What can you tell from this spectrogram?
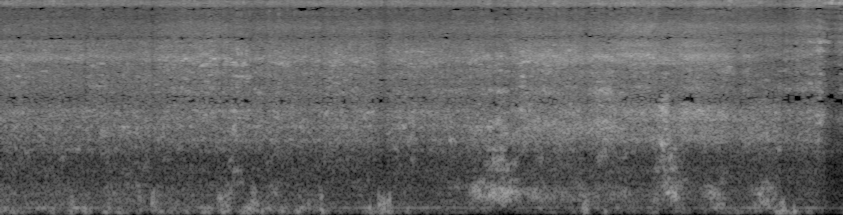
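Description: Large boat-stacking forklift running, a steady low hum under a hiss, while it works a boat on its forks at the top of a storage rack.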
